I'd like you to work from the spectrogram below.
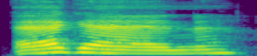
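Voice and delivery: loud, stressed "again"; emphatic again. Retold or imitated. Complaining to the care manager, a loud "again". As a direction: hit "again" hard.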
